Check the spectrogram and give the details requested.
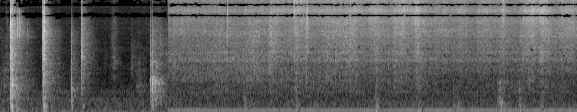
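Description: Diced carrot and shiitake mushroom dropping into a hot oiled nonstick wok with a few sharp clatters, then sizzling steadily as they are stir-fried, with occasional scrapes of a spatula across the pan. A low steady hum sits under the sizzle after the first couple of seconds.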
